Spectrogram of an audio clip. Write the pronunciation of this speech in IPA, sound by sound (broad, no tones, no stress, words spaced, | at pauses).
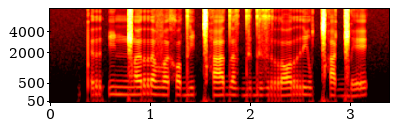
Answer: pʼɘrʔi ŋ͡ǁɐrɐ vɐxɔdi ǀʰadazdɨ dɨzrɔriwǀʰa ɡ͡ǁe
